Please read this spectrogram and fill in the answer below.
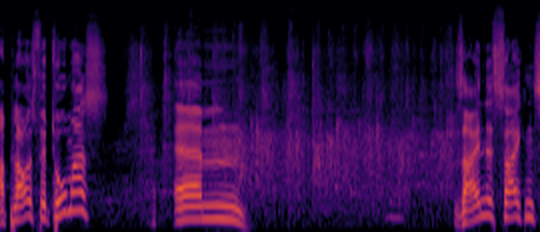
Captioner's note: applause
